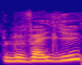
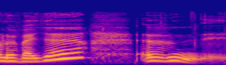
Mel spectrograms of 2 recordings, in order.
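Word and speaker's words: Le Vayer: plus tard, François Lamotte, le vailler, dont j'ai appris à bien prononcer maintenant. Je disais toujours le vaillère.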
